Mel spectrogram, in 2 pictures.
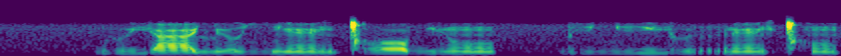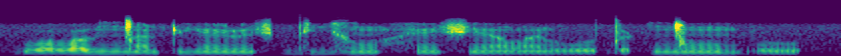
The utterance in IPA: ɓ ɯ j a lʲ ɔ ʎ ɛ̃ ɡ͡ǀ ɔ bʲ õ | ɓ i ʎ i j ɯ r ɛ̃ ǀʰ õ ɓ o lˠ ɯ ŋ͡ǀ ã ʈ j ɛ̃ ɭ ə̃ ʃ d i ɣ õ h ɛ̃ ʃ ɛ̃ lˠ ɛ̃ β o d ɔ ʈ ŋ͡ǀ õ b o

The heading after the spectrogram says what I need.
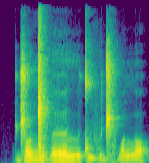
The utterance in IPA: d͡ʒ ɒ ʊ̯ ŋ͡ǁ ə b ɜː lː ə tʷ i v ʊ d͡ʒ ɛ̤ b ɒ lː ɒ

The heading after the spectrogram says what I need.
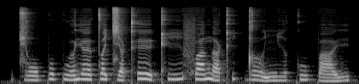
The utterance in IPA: t͡ɕ oː˩ p o˧˥ p u˩˧ ə̯ j ɛː˧ t̪ a˧˥ t͡ɕ a˩˧ kʰ eː˥˨ kʰ iː˧˥ f a˧˥ n a˩ kʰ i˥˨ k̚ d ɤː˧˩ ɲ i˩˧ ə̯ k u˧˥ p a˩˧ j

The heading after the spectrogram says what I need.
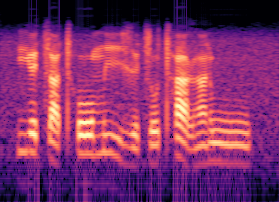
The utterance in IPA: j e˦ t͡s a˨ tʰ oː˦ m iː˦˨ ɣ ɪ˨ t͡s o˨˦ tʰ a˦˨ ɣ ã˦ ɾ uː˦

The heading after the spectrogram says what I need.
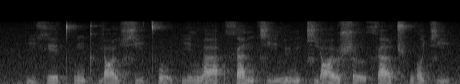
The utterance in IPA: p ḭ˨˩ x e˥˧ ɪ̯ t̪ʰ ʊ˥˩ ŋ pʰ j ɑ̰˨˩ ʊ̯ ɕ i˧˥ t̪ʰ o̰˨˩ ʊ̯ p i˥ l w ä˧˥ | x a˥˩ n t͡ɕ ḭ˨˩ l y˧˥ n t͡ɕ j ɑ˧˥ ʊ̯ ʂ ɤ̰˨˩ x ä˥˩ ʈ͡ʂʰ w ɔ˥ t͡ɕ i˥˩

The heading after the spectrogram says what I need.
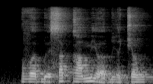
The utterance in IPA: v əː˧ ɓ ɨ˨˩ s a˦˥ k̚ ɣ a˧˥ m j əː˨˩˨ ɓ i˨˩ ə̯ c ə˧ w

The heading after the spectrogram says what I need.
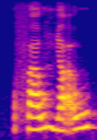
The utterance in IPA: f a˨˦ w ɲ a̰˧˥ w

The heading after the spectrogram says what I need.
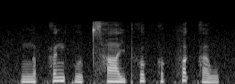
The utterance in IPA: n̪ ɐ˨˥ p̚ h ɵ˥ n kʷ iː˨ p̚ t͡sʰ aː˧ j pʰ ʊ˥ k̚ h ʊ˧ k̚ f ɐ˥ k̚ h ɐ˨ w

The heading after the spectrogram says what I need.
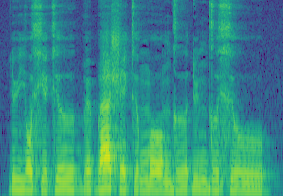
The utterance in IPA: ɾ y j o xʲ ø kʲ ɯː ɡ͡b ø b æ ʃ e kʲ o ŋ͡m oː ŋ ɡ ɯː ɗ y ŋ ɡ ɯ xʲ uː

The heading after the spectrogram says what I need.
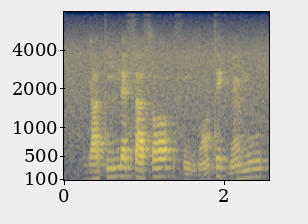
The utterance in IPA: ɡ a˧ t ĩ˦ n ɛ˦ s a˧ s ɔ˦ | s ĩ˨ ɡ͡b ɔ̃˨˦ t e˦˨ ɡ͡b ɛ̃˧ m u˦

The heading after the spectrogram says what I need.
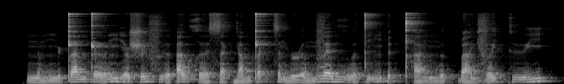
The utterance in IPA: n ə˨˩˨ m ŋ ɨ˨˩˨ ʈ a˧ n ʈ əː˨˩˦ ŋ i˨˩ ə̯ ʂ ɨ˧˥ f ɨ˨˩˨ ə̯ ʔ a˧ w x əː˨˩˨ s a˨˩ k̚ j a˨˩ m ʈ a˦˥ k̚ s ə˨˩˨ m ɹ ə˨˩˦ m v ɛ˧ w ɣ u˨˩ ə̯ t̪ i˧˥ ŋ ɗ ə˨˩ k̚ t̪ʰ a˨˩ ŋ n o˨˩ t̚ ɓ a˨˩˨ j v ə˧˥ j k ɨ˧˥ j

